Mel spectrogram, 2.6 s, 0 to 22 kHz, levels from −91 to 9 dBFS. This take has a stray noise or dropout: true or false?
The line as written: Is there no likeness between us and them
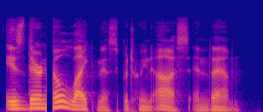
true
